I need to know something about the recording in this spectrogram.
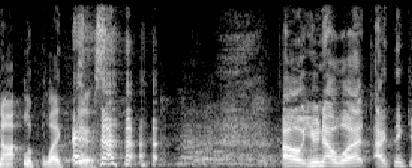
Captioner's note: laughing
